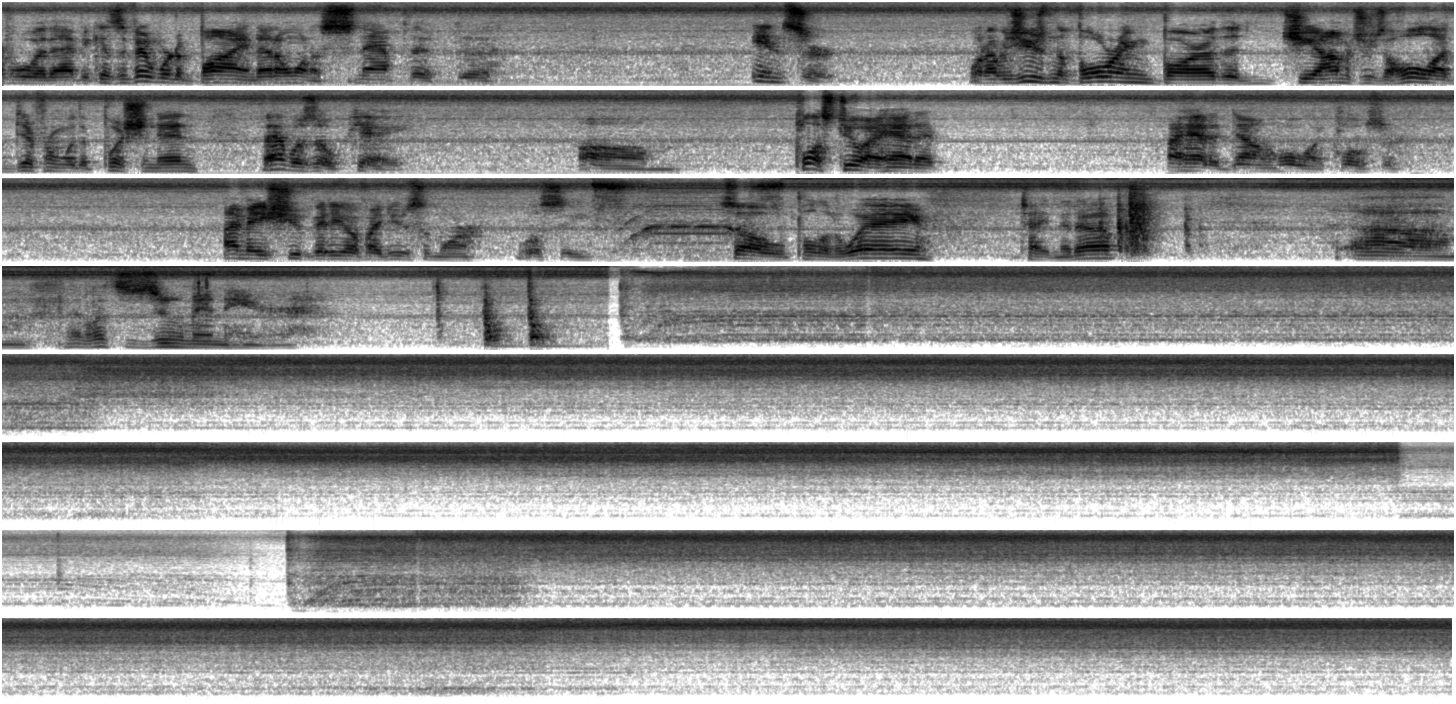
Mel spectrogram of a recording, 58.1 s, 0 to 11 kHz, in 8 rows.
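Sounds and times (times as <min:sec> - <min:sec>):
high hiss of cutting: 0:00.0 - 0:25.2, 0:29.4 - 0:30.3
metal lathe motor whine: 0:00.0 - 0:58.0.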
